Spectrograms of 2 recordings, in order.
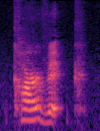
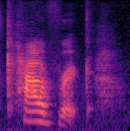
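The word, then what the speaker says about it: Cavric: a previous revolutionary soldier kaarvok oh my god in his name wrong in my favorite character and I can't even say his name Cabret it's kavik I'm bad at this that's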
